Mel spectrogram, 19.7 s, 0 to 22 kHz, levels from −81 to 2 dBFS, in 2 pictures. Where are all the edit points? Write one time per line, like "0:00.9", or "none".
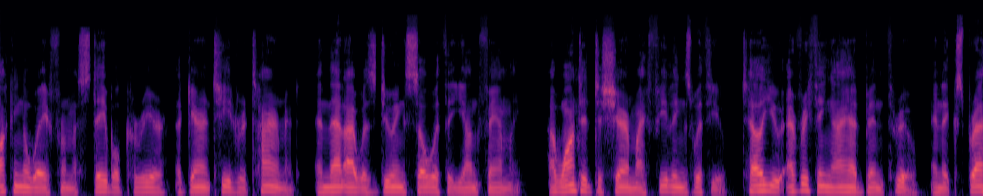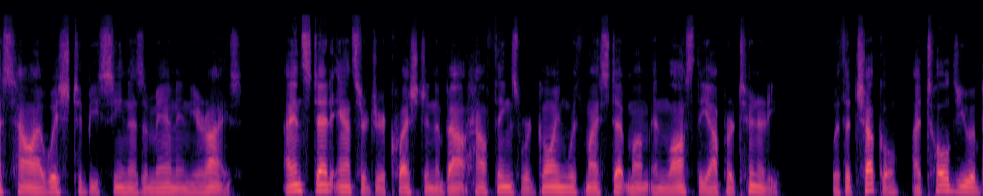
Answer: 0:05.4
